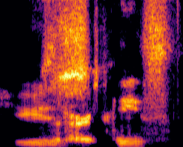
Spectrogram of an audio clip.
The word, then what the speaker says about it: Zdarsky: So like Zdarsky's, huh? Zdarsky, is that how you say it? Yeah, Chip Zdarsky's Daredevil.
